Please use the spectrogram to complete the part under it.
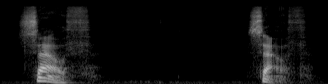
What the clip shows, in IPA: saʊθ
